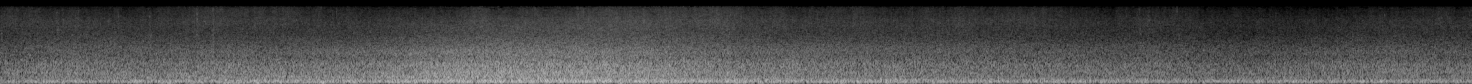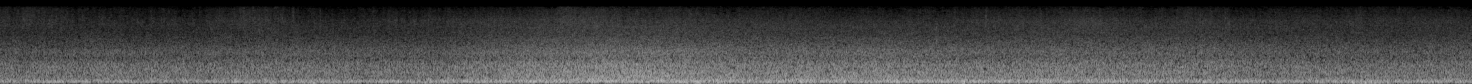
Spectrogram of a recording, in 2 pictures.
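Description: Steady rain ambience, an even hiss that swells a little louder twice.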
